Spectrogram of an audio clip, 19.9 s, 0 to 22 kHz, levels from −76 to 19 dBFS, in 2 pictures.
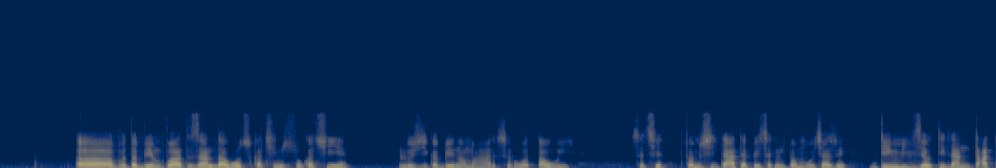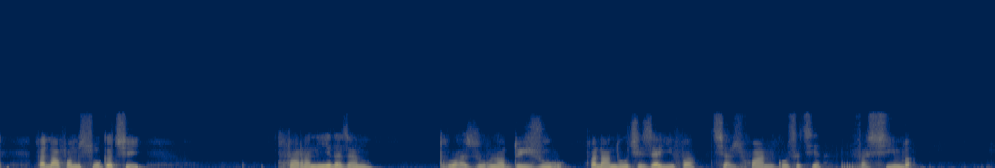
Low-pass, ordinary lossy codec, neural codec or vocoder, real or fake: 7.2 kHz; none; codec, 16 kHz, 0.9 kbps, LongCat-Audio-Codec; fake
